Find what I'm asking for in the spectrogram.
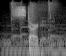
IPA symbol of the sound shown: ɪd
